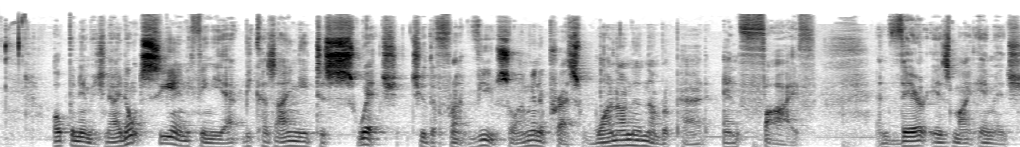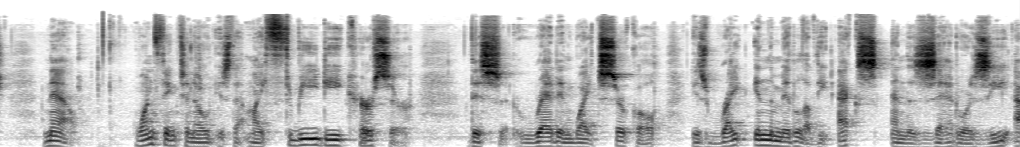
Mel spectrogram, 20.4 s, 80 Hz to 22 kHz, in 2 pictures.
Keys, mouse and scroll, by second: 0.0-1.7 drag, 6.0 KP_1, 7.4 KP_5.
